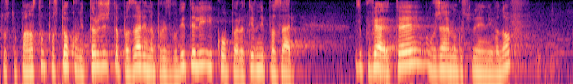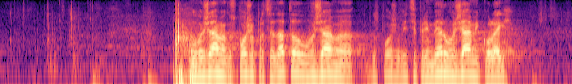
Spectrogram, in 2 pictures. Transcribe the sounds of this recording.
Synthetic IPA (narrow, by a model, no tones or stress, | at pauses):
t̪ost̪opanst̪vopost̪ɔkovit̪ɤɾʒiʃt̪əpɐzaɾinɐpɾoizvod̪it̪ɛliːkoːpɛɾɐt̪ivnipɐzaɾi | zɐpovʲjad̪ɐjt̪ɛʊvɐʒaɛmɛɡospod̪inivɐnɔf | ʊvɐʒaɛmɛɡospɔʒʊpɾɛt̪sɛd̪at̪ɛlˠʊvɐʒaɛmɡospɔʒʊvit̪sɛpɾɛmiɛɾʊvɐʒaɛmikolɛɡʲḭ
